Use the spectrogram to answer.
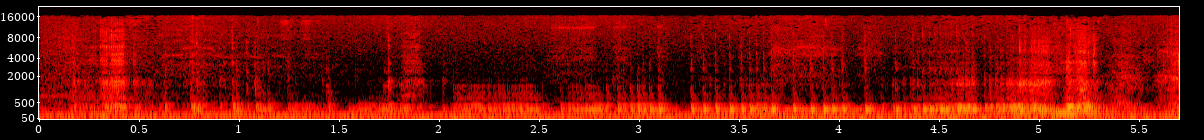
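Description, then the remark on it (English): Fingers slide along the strings of a K2 tenor premium ukulele, making a continuous run of rough squeaks and scrapes over a steady low drone, a creaky, grinding texture that grows slightly louder toward the end. No one speaks. “Why is it when I do it, there's so much noise? It sounds like a boat, like an old boat, ship, right?”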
